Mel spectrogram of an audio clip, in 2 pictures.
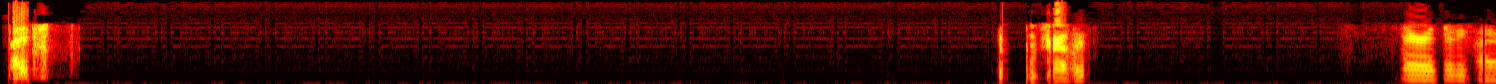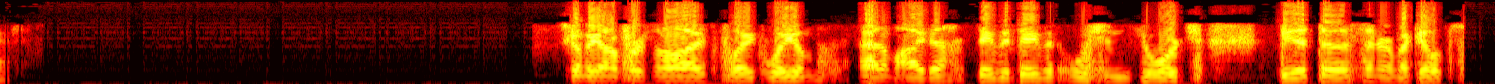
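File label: Sheriff East County, scanner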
